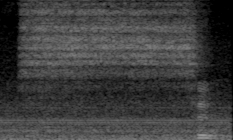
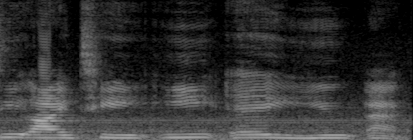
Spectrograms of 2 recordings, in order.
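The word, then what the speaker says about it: Cîteaux: One group of Benedictine monks founded a new order at Sitio? Sorry, I don't know how to say it. In eastern France in 1098. It's Citeaux.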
